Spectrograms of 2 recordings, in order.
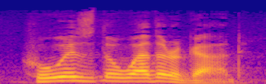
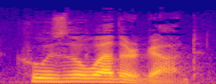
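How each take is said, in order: Both takes have the same delivery.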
